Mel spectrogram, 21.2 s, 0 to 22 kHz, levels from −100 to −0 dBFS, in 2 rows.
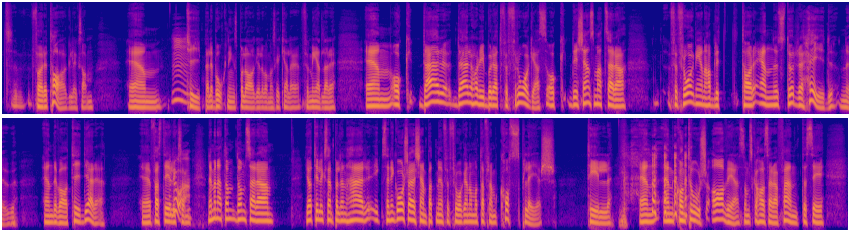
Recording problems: wrong speed and pitch; too fast and too high; 1.6 times normal speed

